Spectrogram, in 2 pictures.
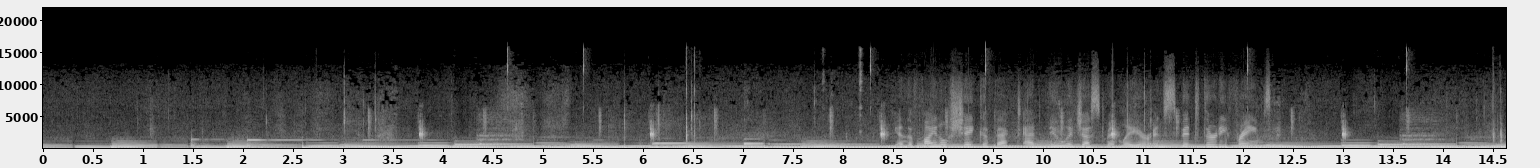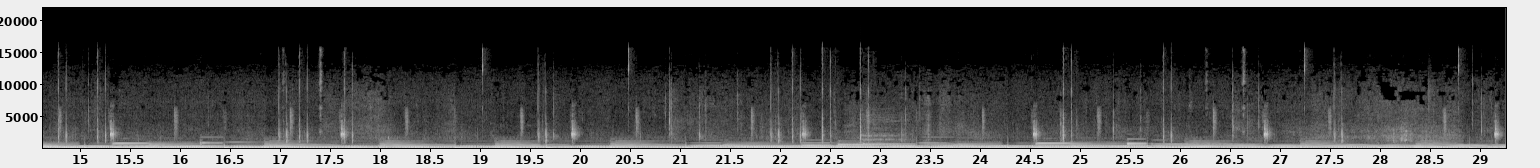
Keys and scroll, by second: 15.1 ctrl+shift+Left, 17.6 ctrl+shift+d, 19.5 Delete, 22.4 ctrl+shift+Right, 24.8 ctrl+shift+Right, 25.8 ctrl+shift+d, 27.5 Delete.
